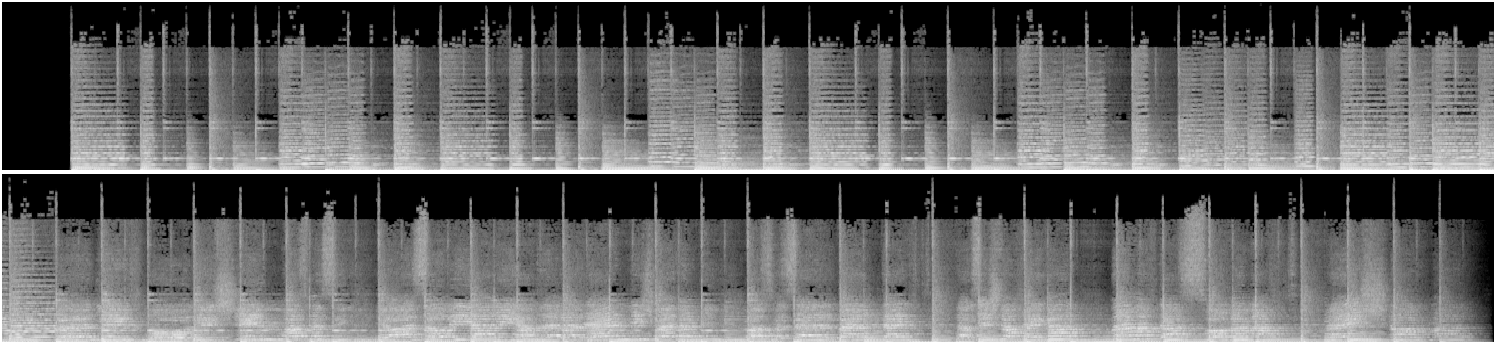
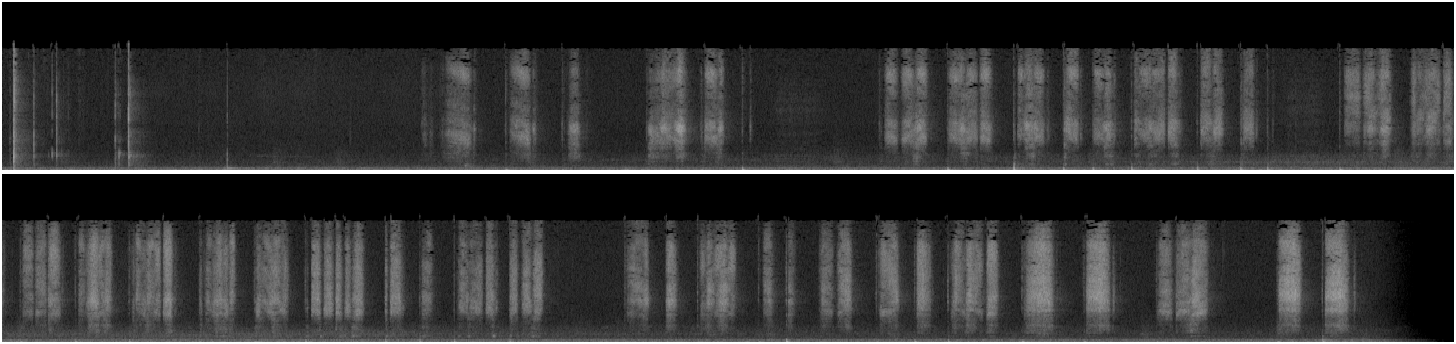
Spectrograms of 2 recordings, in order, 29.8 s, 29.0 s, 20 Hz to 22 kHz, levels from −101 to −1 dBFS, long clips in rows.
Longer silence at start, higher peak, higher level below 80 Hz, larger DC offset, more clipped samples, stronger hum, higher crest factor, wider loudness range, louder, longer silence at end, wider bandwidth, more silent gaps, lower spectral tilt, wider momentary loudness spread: first, 0.7 s vs 0 s; first, 0 dBFS vs -16 dBFS; first, -22 dBFS vs -76 dBFS; neither; neither; neither; second, 14 dB vs 32 dB; second, 2 LU vs 11 LU; first, -15 LUFS vs -44 LUFS; second, 0.2 s vs 0.55 s; first, over 20 kHz vs 16.5 kHz; neither; first, -4.5 dB/octave vs -1 dB/octave; second, 5 LU vs 22 LU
